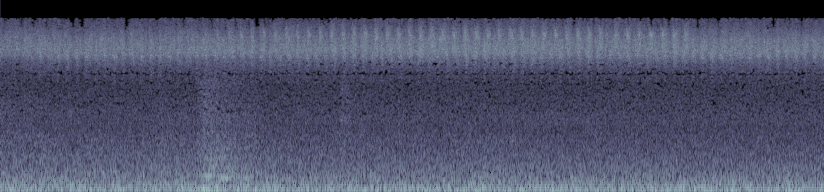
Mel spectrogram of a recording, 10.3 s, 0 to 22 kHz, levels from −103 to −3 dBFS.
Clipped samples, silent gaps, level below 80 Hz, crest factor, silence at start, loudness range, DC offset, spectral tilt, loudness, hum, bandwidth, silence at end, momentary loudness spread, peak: under 0.1%; none; -46 dBFS; 14 dB; 0 s; 1 LU; under 0.1%; -2.5 dB/octave; -35 LUFS; none; 15.5 kHz; 0 s; 2 LU; -22 dBFS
